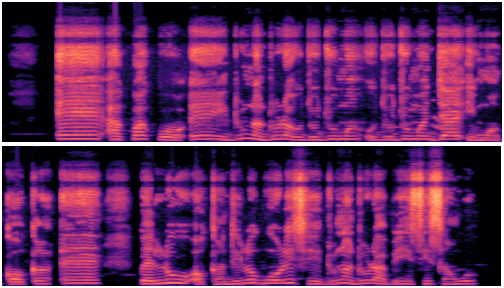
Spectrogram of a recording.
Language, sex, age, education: Yoruba, female, 30-45, tertiary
